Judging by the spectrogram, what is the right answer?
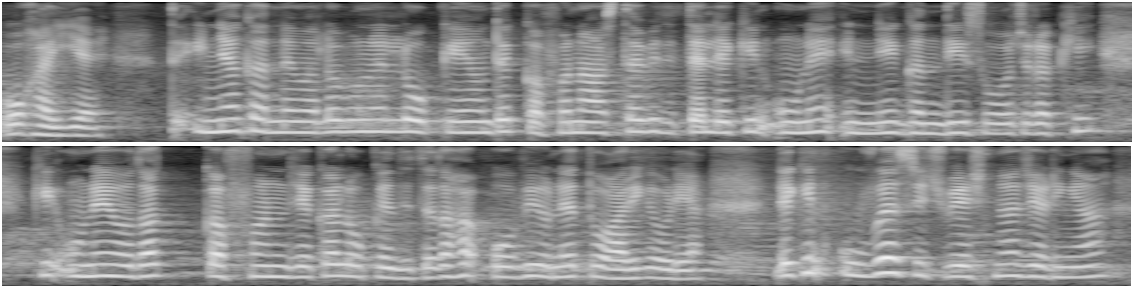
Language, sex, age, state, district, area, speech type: Dogri, female, 30-45, Jammu and Kashmir, Reasi, rural, spontaneous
